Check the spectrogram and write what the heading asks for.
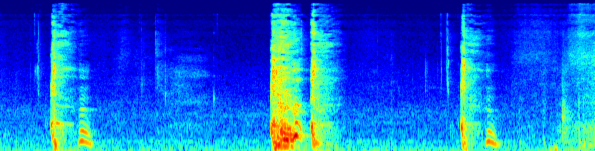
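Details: Girl, in a cough compilation, with harsh, dry, barking coughs in short bursts and some throat clearing; barking cough.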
